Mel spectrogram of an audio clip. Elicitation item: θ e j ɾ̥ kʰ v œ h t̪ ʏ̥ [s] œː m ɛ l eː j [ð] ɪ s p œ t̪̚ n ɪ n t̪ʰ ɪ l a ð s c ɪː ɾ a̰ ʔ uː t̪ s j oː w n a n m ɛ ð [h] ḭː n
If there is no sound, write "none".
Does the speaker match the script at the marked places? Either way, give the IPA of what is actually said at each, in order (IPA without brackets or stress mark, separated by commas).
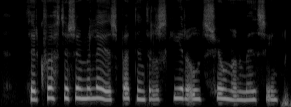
s, ð, s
